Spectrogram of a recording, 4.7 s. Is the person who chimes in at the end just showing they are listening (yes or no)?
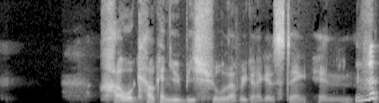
no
